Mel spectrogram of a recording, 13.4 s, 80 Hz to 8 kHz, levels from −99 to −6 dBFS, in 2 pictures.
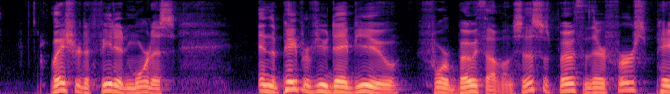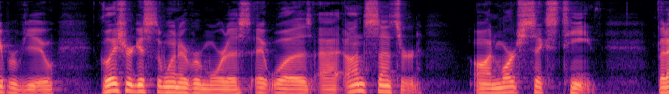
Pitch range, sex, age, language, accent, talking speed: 95-130 Hz, male, 40-59, English, American, 150 wpm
